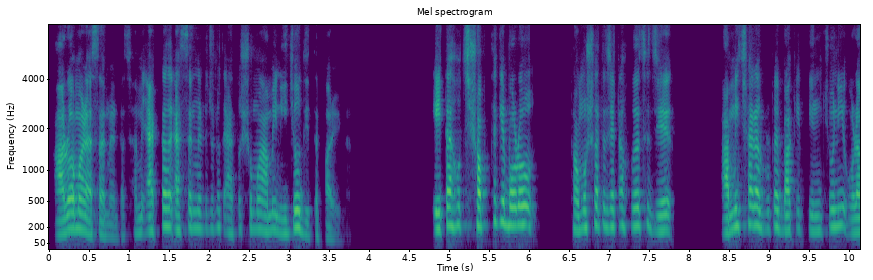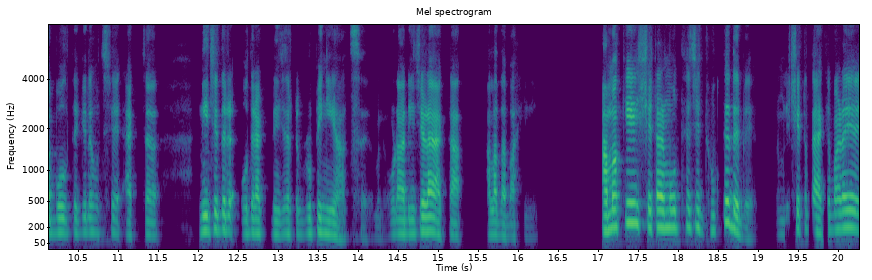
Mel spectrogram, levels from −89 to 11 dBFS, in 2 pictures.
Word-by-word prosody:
আরও 135 - +4
আমার 180 -1 +3
assignment 110 -3 -8
আছে। 110 - -23
আমি 150 - -10
একটা 205 - -1 0.2
assignment 185 +1 -7
এর - - -21
জন্য 185 +2 -12
তো - - -10
এত 140 - -21
সময় 180 -1 -4
আমি 170 - -6
নিজেও 165 +8 +2
দিতে 125 - -16
পারি - - -12
না। - - -38 1.1
এটা 180 +4 +4
হচ্ছে 215 0 -3
সবথেকে 210 +5 +3
বড় 210 +1 +6 0.6
সমস্যাটা 190 +5 -2
যেটা 195 +2 -3
হয়েছে 210 +1 -2
যে 160 - +1 0.8
আমি 185 +7 +1
ছাড়া 215 -1 +4
গ্রুপের 195 +2 -4
বাকি 165 +2 -1
৩ 160 -1 -7
জনই 195 +2 -3
ওরা 150 +1 +2
বলতে 145 0 -3
গেলে 150 -1 -6
হচ্ছে 145 +2 -14 0.2
একটা - - -9 0.7
নিজেদের 165 +1 +2 0.2
ওদের 140 +1 -3
এক 135 - -19
নিজের 130 +1 -7
একটা 130 0 -14
গ্রুপিং 145 +1 -4
ই 125 - 0
আছে। - - -9
মানে - - -30
ওরা 135 +1 -2
নিজেরা 155 +3 +5
একটা - - -4 0.4
আলাদা - - -2
বাহিনী। 100 -1 -16 0.9
আমাকে 195 +6 +6 0.2
সেটার 190 -1 +7
মধ্যে 190 +2 -1
যে 195 - -1
ঢুকতে 165 +10 +2
দেবে, 155 - +1 0.3
মানে 130 +1 -22
সেটা 180 +1 -3
তো - - -1
একেবারে 175 +6 +2
175 Hz, 180 wpm, -24 LUFS, 145-195 Hz, 1.1 s, সেটার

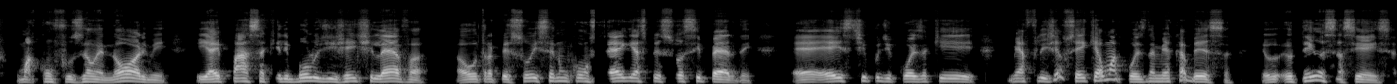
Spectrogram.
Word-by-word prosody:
uma - - -3
confusão 125 0 -2
enorme, 115 - +2 0.3
e 120 +1 +2
aí 130 +2 +6
passa 140 -1 +2
aquele 135 +1 -3
bolo 155 +6 +2
de 135 -2 -1
gente 140 +4 -2
e - - +2
leva 130 -7 +3 0.3
a - - -2
outra 125 +1 0
pessoa 150 +5 -2
e 150 - -1
você 165 - -1
não 155 -1 -4
consegue 150 +2 0
e - - +4
as 145 -4 +1
pessoas 145 -1 -3
se - - 0
perdem. 145 - +2 0.4
É 115 +4 +2
esse 150 -1 -1
tipo 160 -1 -4
de 140 -2 -3
coisa 135 -1 +1
que 130 -2 -2 0.3
me 140 - -5
aflige, 140 0 -2
eu - - -4
sei 150 -1 0
que 150 - -1
é - - +5
uma 225 +1 -1
coisa 125 -2 -1
na 140 - -2
minha 135 0 -1
cabeça, 125 -10 0 0.3
eu - - -2
eu 125 0 0
tenho 180 +5 +1
essa - - -3
ciência, 110 -7 -2
135 Hz, 200 wpm, -23 LUFS, 125-150 Hz, 0.4 s, aí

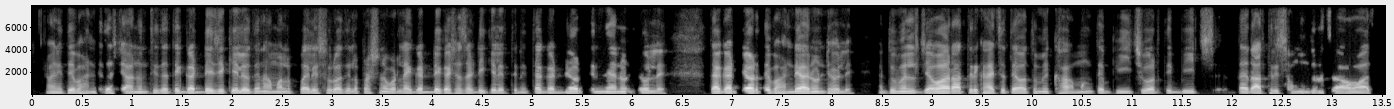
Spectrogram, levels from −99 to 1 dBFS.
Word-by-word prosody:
आणि 105 +1 -3
ते 130 - +3
भांडे 105 +1 -5
तसे 115 0 -4
आणून 115 +2 -2
तिथं 115 +1 -2
ते 115 - +1
गड्डे 105 +5 +3
जे 135 - 0
केले 125 +2 +2
होते 130 0 0
ना 135 - -3
आम्हाला 125 +1 -3
पहिले 120 +1 0
सुरुवातीला 120 +2 -2
प्रश्न 135 -1 -4
पडला 110 -2 -2
गड्डे 105 +2 +1
कशासाठी 115 -1 -2
केले 100 0 -2
त्यांनी? 95 -1 -11
त्या 115 - +2
गड्ड्यावर 105 +6 +2
त्यांनी 120 0 -3
आणून 125 +1 -1
ठेवले. 95 -4 -1 0.5
त्या 130 - +6
गड्ड्यावर 130 +5 +7
ते - - +5
भांडे 120 +2 +1
आणून 130 0 +6
ठेवले 95 -7 -2
आणि 100 +4 -18
तुम्हाला 130 -1 +1
जेव्हा 125 +7 +6
रात्री 130 +1 +2
खायचं 120 +1 0
तेव्हा 120 0 +2
तुम्ही 125 0 -4
खा. 95 -4 -4
मग 115 +7 -7
ते 150 - +1
बीचवरती 115 -1 -3
बीचचा 110 - -7 0.2
त्या 115 - +1
रात्री 115 +3 -2
समुद्राचा 110 0 -4
आवाज. 105 +1 +1
115 Hz, 215 wpm, -23 LUFS, 110-125 Hz, 0.5 s, गड्ड्यावर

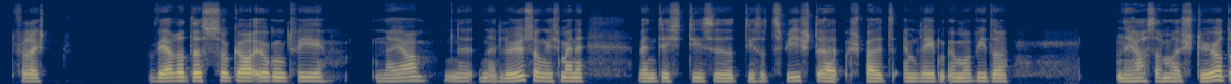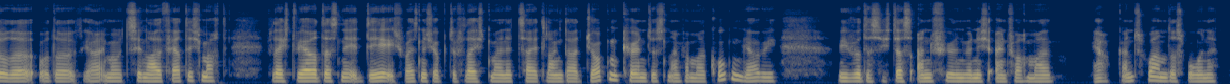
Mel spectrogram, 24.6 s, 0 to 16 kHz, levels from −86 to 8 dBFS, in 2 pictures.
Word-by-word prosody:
Vielleicht 150 -4 0 1.0
wäre 160 +2 +5
das 170 0 +5
sogar 165 0 +4
irgendwie, 165 -1 +2 0.5
na 145 0 -6
ja, 170 +3 +2 0.2
'ne 160 0 -4
'ne 155 0 -4
Lösung. 165 +3 +3
Ich 155 +1 -3
meine, 160 -1 +3 0.5
wenn 155 -1 0
dich 155 -1 -3
diese 150 -1 -1
dieser 150 0 -5
Zwiestr 160 -2 0
Spalt 150 -1 0
im 155 -1 -1
Leben 155 0 +1
immer 155 0 0
wieder 155 -1 +1 1.1
na 145 -1 0
ja, 155 +1 +1
ich 160 - -5
sage 160 -2 -2
mal 150 -1 0
stört 170 +4 +3
oder 150 -2 +2
oder 150 -1 -1
ja, 155 - -3
emotional 155 -1 +1
fertigmacht. 165 +2 -2 0.4
Vielleicht 155 -1 0
wäre 155 0 +7
das 155 +1 -1
'ne 160 - +1
Idee. 150 +2 +2
Ich - - -6
weiß 140 +1 -1
nicht, 155 -1 -1
ob 145 - -5
du 145 - -5
vielleicht 140 0 -1
mal 145 -1 0
'ne 145 0 -1
Zeit 145 -1 -2
lang 145 -1 0
da 145 0 -1
jobben 185 +7 0
könntest 155 -2 0
und - - -4
einfach 145 0 -4
mal 145 -1 -2
gucken, 205 - -2
ja, 155 +2 -1
wie 160 -1 -4 0.6
wie 155 -1 -1
würde 150 -1 0
sich 155 0 -5
das 150 0 +1
anfühlen, 150 0 0
wenn 150 0 +1
ich 145 - -1
einfach 145 +1 -2
mal, 145 0 -1 0.4
ja, 150 +1 -5
ganz 165 - -5
woanders 160 -5 0
wohne. 145 +1 -1
155 Hz, 170 wpm, -25 LUFS, 150-160 Hz, 1.1 s, wäre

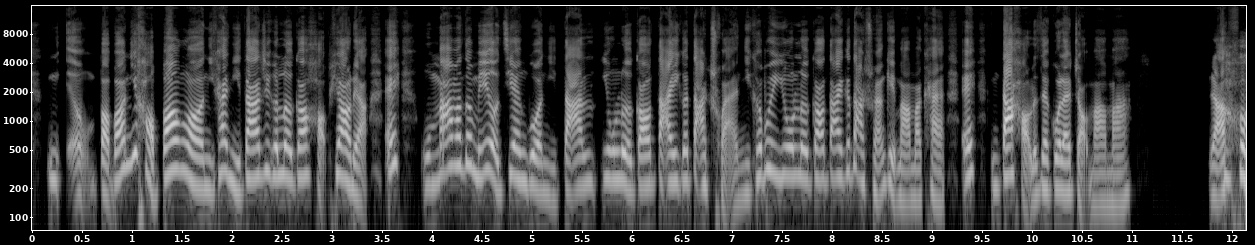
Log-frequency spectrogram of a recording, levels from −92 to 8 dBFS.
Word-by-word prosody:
嗯 250 - -8
哎， 220 - -13 0.3
宝 - - +4
宝 250 +6 +4
你 430 +7 +1
好 - - +1
棒 305 +4 +6
哦！ 225 -7 +4
你 195 - -9
看 300 -2 0
你 195 -5 -5
搭 255 +3 +5
这 300 0 -6
个 265 - +1
乐 270 -2 +2
高 260 +2 +3
好 - - -4
漂 260 -5 +3
亮。 - - -1 0.2
哎， 330 +4 0 0.4
妈 295 +4 +4
妈 350 - +3
都 355 -1 0
没 270 -1 -3
有 285 -2 +2
见 250 +5 -3
过 215 -3 +1
你 170 -3 -14
搭 205 - +1 0.2
用 245 -1 -4
乐 235 -4 +1
高 215 +2 +2
搭 230 0 0
一 230 - -3
个 245 - -2
大 210 -2 -1
船。 155 -7 -6
你 180 - -11
可 265 +5 -2
不 315 - -4
可 - - -1
以 - - -6
用 270 0 -2
乐 255 -2 0
高 250 -1 +2
搭 260 -1 0
一 - - -6
个 295 - -7
大 245 - -1
船 220 - -5
给 225 - -4
妈 150 -2 -1
妈 155 - -3
看？ 155 -3 -4 0.2
哎， 270 +4 0
你 210 - -13
搭 270 +4 +9
好 - - -1
了 165 - -4
再 200 - -2
过 200 +1 -1
来 185 - +2
找 - - -3
妈 140 0 -4
妈。” 140 +4 -7 0.8
然 - - +4
后 275 - +2
245 Hz, 330 characters per minute, -22 LUFS, 200-275 Hz, 0.8 s, 搭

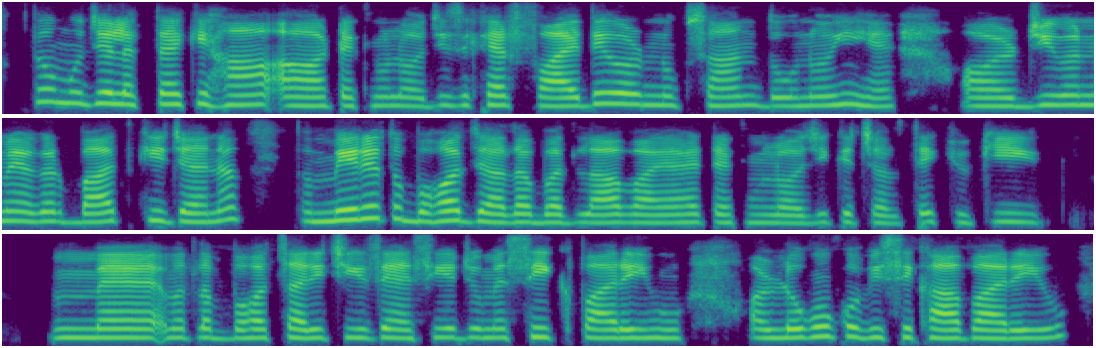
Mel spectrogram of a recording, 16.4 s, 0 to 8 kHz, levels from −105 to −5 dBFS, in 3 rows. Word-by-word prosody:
तो 340 0 -5
मुझे 295 -2 +2
लगता 275 0 +3
है 275 - +3
कि 285 - +3
हाँ 255 +2 0 0.3
अ, - - -2
टेक्नोलॉजी 235 0 -5
से 245 - -7
खैर 250 -1 +4
फायदे 225 +4 +4
और 280 -2 0
नुकसान 240 0 -4
दोनों 225 +2 -6
ही 265 0 -3
हैं 220 0 -4 0.4
और 225 0 -2
जीवन 255 0 +1
में 255 - +4
अगर 245 +1 -1 0.2
बात 235 +3 +1
की 270 -2 +2
जाए 230 0 +1
ना 280 +5 -2 0.3
तो 245 - -11
मेरे 275 +7 +7
तो 315 - -4
बहुत 260 +2 +2
ज़्यादा 225 -2 0
बदलाव 215 0 -1
आया 210 0 -1
है 220 - -2
टेक्नोलॉजी 210 -1 -5
के 225 - -3
चलते 200 +2 -4
क्योंकि 225 +1 -2 0.5
मैं 235 -1 +4
मतलब 235 0 -5
बहुत 230 +1 -2
सारी 230 -1 +3
चीज़ें 235 +1 0
ऐसी 230 +2 -4
हैं, 240 - +1
जो 240 - -5
मैं 235 - -3
सीख 250 -3 +3
पा 230 -2 +1
रही 225 0 +4
हूँ 225 -1 -7 0.4
और 230 - -2
लोगों 235 +3 -1
को 260 -2 -2
भी 240 +1 -3
सिखा 230 -2 +2
पा 220 -1 +5
रही 215 +1 +1
हूँ। 240 +5 -8
235 Hz, 210 wpm, -24 LUFS, 225-250 Hz, 0.5 s, मेरे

